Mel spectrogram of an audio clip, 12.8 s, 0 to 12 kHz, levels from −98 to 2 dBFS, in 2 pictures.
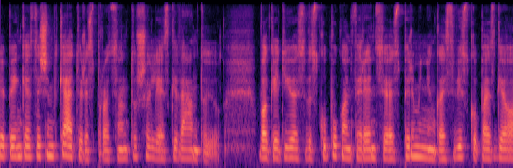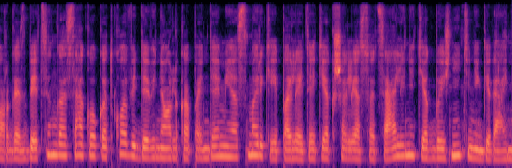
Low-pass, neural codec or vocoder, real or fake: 10.8 kHz; none; real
